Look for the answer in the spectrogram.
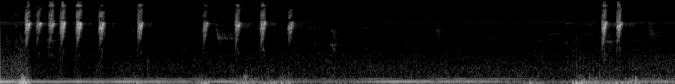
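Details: Konin bird singing to provoke rival birds: bursts of very high, sharp chirps in quick runs, with a faint steady high tone and low rumbling noise underneath.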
